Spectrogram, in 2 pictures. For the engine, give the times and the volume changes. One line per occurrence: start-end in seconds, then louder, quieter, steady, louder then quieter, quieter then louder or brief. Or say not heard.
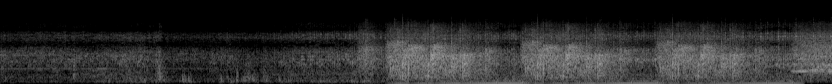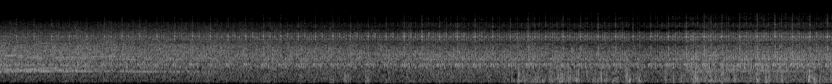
0.0-16.6 louder.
